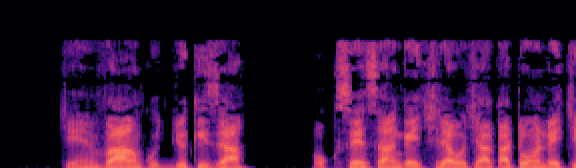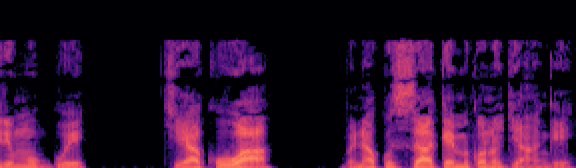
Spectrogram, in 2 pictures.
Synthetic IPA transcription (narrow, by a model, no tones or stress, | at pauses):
ceːɱvaːŋkuɟːukiza | oku̥se̞ːsaːŋɡe̞ːciɾaβo̞caːkato̞ːnde̞ːciɾimuɡwe̞ | cejakuwa | βwenakusake̞ːmiko̞no̞ɟa̰ːŋɡe̞̰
